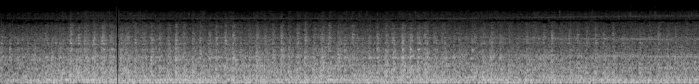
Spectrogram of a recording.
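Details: Ex-military Cat D7G dozer after service, including oil and hydraulic filter changes, after an earlier hour-long run: deep, steady diesel rumble holding an even beat with no knocks or misses; running healthy.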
